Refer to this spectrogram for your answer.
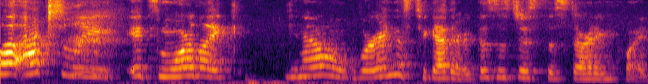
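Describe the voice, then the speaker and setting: A woman speaks at a moderate pace in a raised, projected voice, high-pitched with very wide pitch swings. There is noticeable background noise. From Switzerland. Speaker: ethical marketing founder. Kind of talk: interview conversation.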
